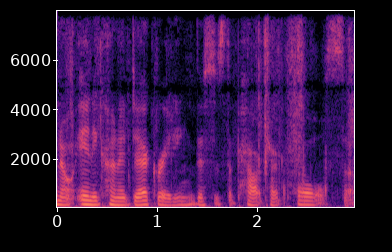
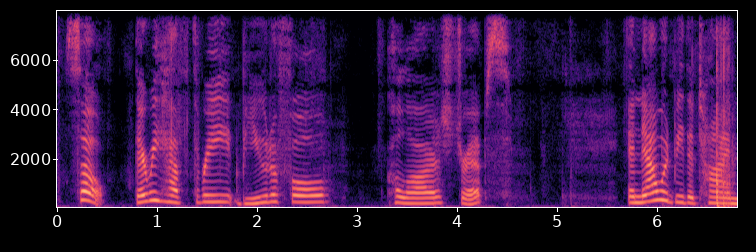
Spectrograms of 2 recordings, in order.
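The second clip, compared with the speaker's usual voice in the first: slow showcase; 6 semitones higher, 7 dB louder, slower than usual. Real, not acted. Presenting finished strips.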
